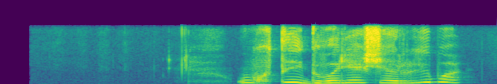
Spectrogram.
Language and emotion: Russian, positive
